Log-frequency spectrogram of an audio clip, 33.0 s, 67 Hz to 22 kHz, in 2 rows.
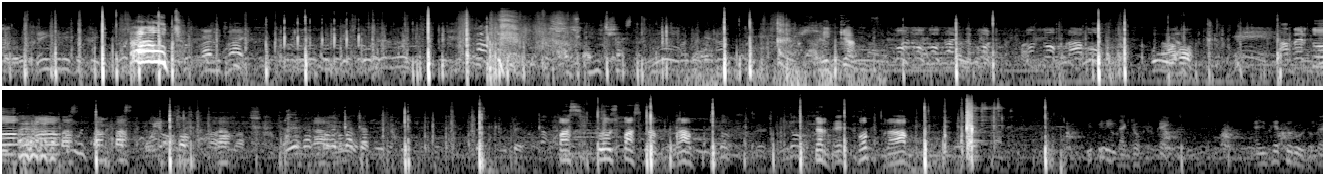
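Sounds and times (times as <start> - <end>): people shouting: 1.5 - 2.3
boot kicking football: 4.6 - 6.6.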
